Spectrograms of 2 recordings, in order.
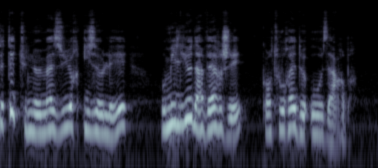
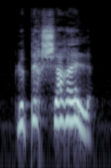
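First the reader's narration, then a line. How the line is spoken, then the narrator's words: Exclaiming, mayor. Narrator (French): s'écria le maire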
